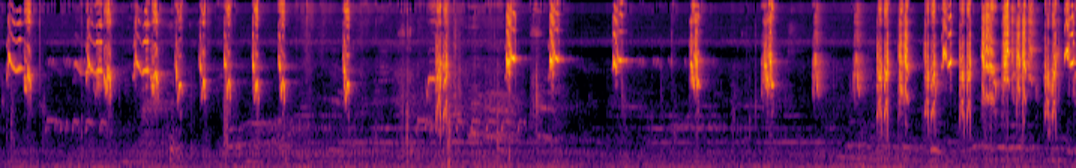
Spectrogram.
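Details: Long-tailed shrike song used as training material for songbirds: a long run of sharp, clicking and chattering high notes in irregular clusters, denser toward the end, over a faint low background hum.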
